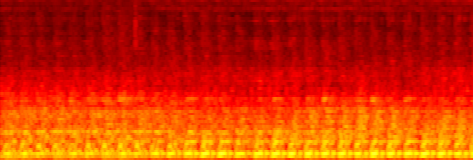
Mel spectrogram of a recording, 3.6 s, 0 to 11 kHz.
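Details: Royal Enfield Bullet 500 (last 500 UCE, pushrod, hydraulic tappets), 18,000 km, stone cold first start of day on fast idle: even steady single-cylinder thump, no valvetrain tapping or clatter; smooth healthy cold start.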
